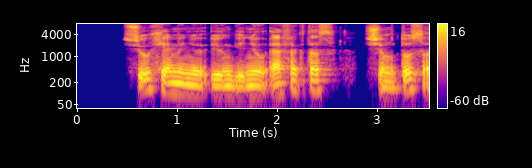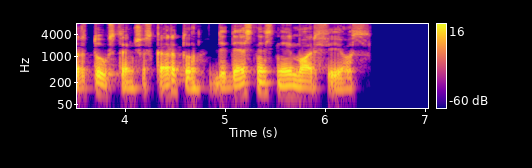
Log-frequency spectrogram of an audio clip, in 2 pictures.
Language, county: Lithuanian, Šiauliai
